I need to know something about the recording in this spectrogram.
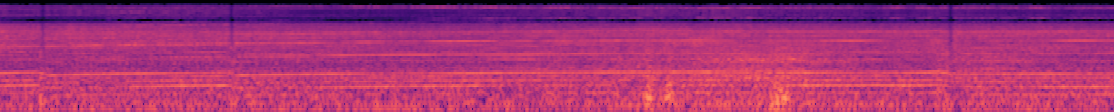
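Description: A racing car engine roars at high revs, shifting up through the gears.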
